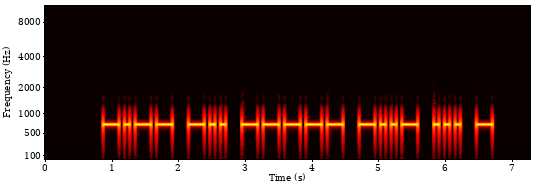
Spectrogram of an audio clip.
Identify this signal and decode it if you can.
Morse code, heard as a keyed tone, about 15 wpm, 700 Hz. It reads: YD0XST
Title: DXCC-100 Call Signs - 6 Characters - Repeated 3x - 15wpm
